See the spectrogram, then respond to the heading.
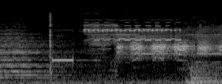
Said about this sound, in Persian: باز اون تلفن رو مخ.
